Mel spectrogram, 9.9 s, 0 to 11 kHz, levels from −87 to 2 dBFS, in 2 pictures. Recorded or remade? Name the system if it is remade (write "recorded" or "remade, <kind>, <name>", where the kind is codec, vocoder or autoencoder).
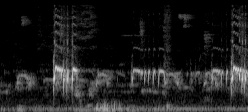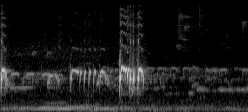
recorded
